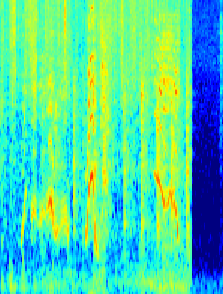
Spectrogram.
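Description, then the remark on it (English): A recorded dog vocalizes in three quick, pitched bursts of yelping barks and whines, fairly loud over a faint background hum, then the playback cuts off abruptly into near silence. “Well, anyway, but you were playing the sound of a dog.”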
